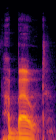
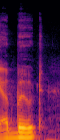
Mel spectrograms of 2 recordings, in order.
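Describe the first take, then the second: First: It is said in a plain, neutral accent. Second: It is said in an exaggerated Canadian accent.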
